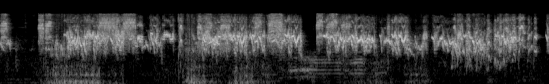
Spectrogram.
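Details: A flock of excited budgies chatters loudly after a brief quiet start, with rapid high twittering and squawks running throughout, plus a lower, nasal harmonic note near the middle.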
